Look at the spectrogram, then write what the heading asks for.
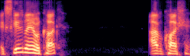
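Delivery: rapid-fire, rattled-off, overconfident speech. Imitating the second Vietnamese guy, imitating very fast talking. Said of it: "talks like this".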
